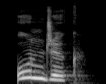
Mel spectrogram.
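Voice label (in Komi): "унджык", Komi, female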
